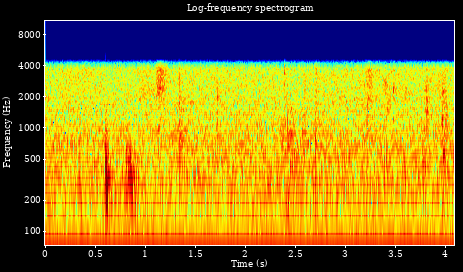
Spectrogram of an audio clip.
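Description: Cavalier King Charles Spaniel puppies playing with plush toys: faint, irregular small clicks and ticks, the sharpest about half a second in, over a steady background hiss.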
